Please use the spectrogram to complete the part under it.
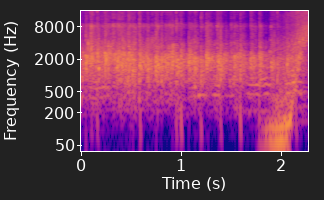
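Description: A crowd applauds with brisk, dense clapping throughout, fairly loud and close, with a brief low thump near the end.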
